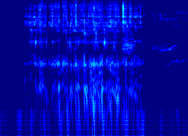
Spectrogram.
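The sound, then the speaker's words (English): Someone slurps coffee in one noisy, airy draw lasting about a second. A shorter, softer intake follows right after it. “the coffee slurp? Are you a slurper?”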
